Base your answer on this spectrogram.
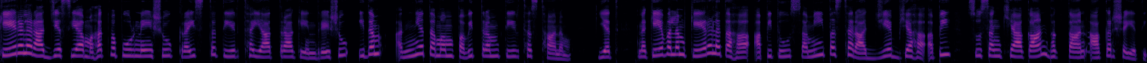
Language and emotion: Sanskrit, neutral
